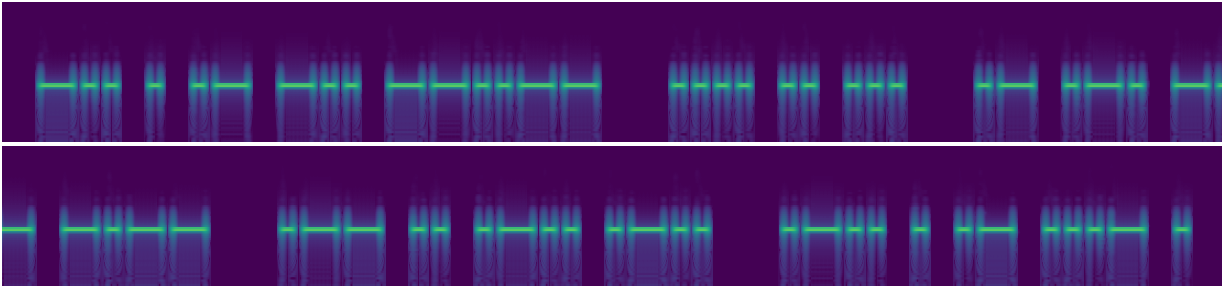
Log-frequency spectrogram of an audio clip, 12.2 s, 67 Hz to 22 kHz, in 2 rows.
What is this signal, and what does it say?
Morse code, heard as a keyed tone, about 22 wpm, 700 Hz. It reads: DEAD, HIS ARMY WILL LEAVE
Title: Sentences from Top 1500 Words 22wpm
